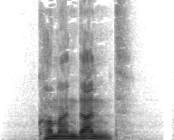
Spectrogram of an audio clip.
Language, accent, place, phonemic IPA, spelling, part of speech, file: German, Germany, Berlin, /kɔmanˈdant/, Kommandant, noun, De-Kommandant.ogg
- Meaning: 1. commander (of small or medium-sized units) 2. commander (of any unit)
